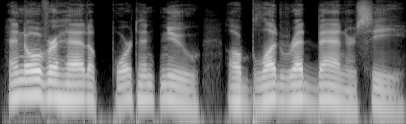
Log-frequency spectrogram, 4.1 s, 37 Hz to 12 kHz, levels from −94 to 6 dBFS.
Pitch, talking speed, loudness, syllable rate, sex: 110 Hz, 145 wpm, -17 LUFS, 3.8 syllables/s, male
